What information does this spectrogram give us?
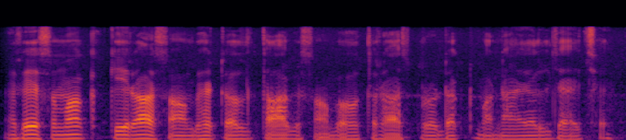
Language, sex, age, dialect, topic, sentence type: Maithili, male, 36-40, Bajjika, agriculture, statement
